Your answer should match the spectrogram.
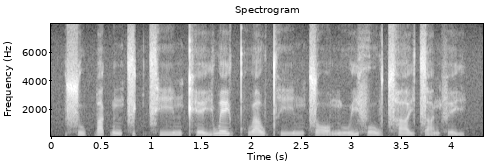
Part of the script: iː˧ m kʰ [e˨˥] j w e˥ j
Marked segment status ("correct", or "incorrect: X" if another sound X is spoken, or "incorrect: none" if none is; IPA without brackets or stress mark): correct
